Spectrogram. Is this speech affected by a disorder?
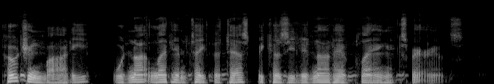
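Yes: cleft lip and palate; several unpleasant surgeries in childhood.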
